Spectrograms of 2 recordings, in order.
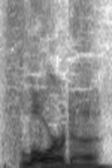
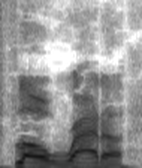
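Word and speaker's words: Flo Rida: this man's name because they think his name is Florida no his name is florada featur and SE with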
